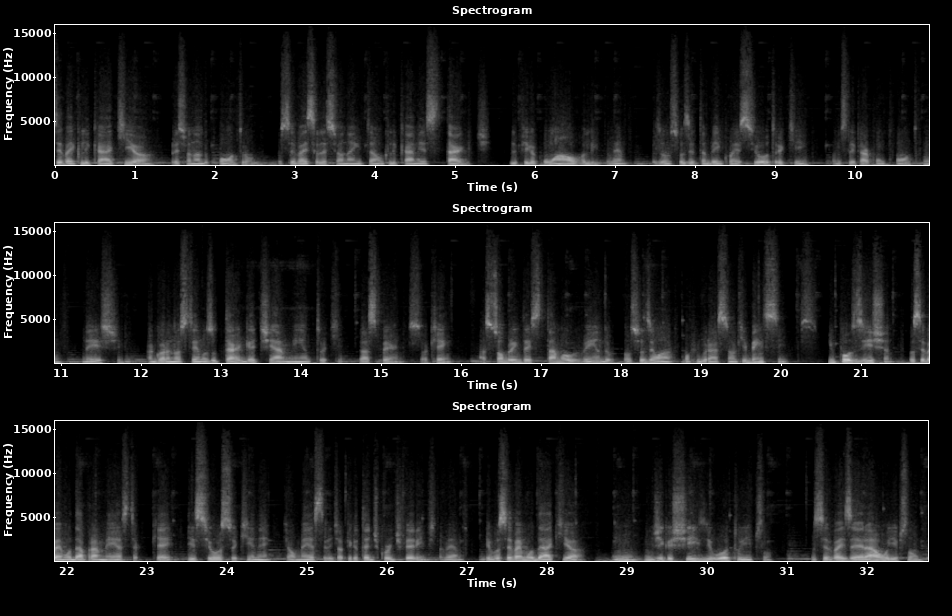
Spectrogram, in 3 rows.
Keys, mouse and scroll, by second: 1.3 ctrl+p, 1.3 alt+click, 1.3-2.9 right drag, 6.2 alt+scroll up 1, 7.3-8.0 alt+scroll down 1, 8.0-17.9 alt+drag, 11.9-12.3 scroll up 1, 17.6 ctrl+z, 17.9 alt+click, 17.9 p, 18.6 alt+click, 21.5 click, 27.5 click, 30.0 click, 32.6 KP_0.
